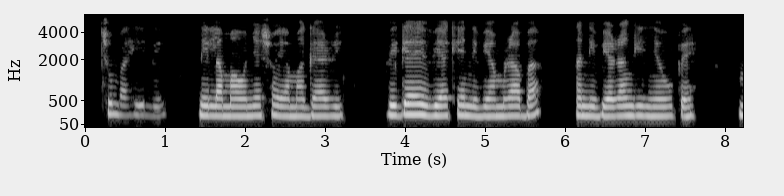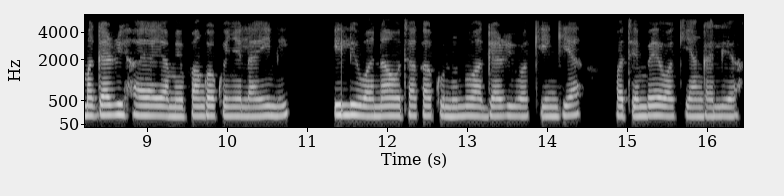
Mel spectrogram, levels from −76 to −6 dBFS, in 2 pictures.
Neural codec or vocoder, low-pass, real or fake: none; 5.4 kHz; real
